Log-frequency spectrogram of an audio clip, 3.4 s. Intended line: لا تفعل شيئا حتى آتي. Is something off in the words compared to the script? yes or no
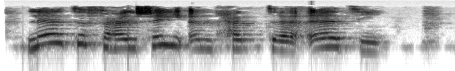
no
